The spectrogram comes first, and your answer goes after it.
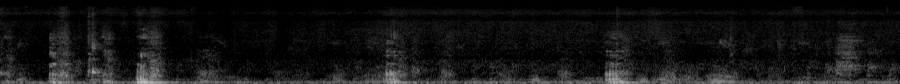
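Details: Nursing sow with piglets produces a loose run of deep, short grunts, some doubled, spaced one to two seconds apart, with faint background rumble.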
